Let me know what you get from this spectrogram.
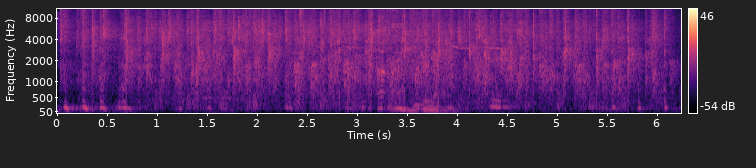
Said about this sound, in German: Genau, das freut mich, dass wir da eine Praktikerin und ein Praktiker im Publikum sitzen haben. Vielleicht haben wir mehrere. Ich würde sagen, das ist ein Applaus wert.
